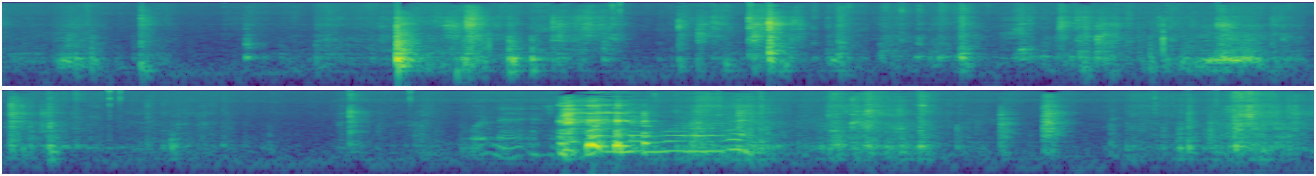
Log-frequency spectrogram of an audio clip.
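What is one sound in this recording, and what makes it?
Cardboard rustles and crinkles as a box is handled.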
